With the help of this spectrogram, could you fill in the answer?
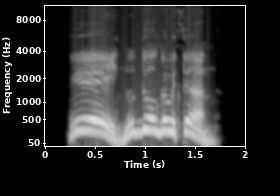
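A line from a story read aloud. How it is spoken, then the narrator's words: Shouted again. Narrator (Russian): вновь крикнул Серега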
